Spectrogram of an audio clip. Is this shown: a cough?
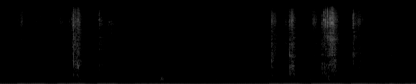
no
